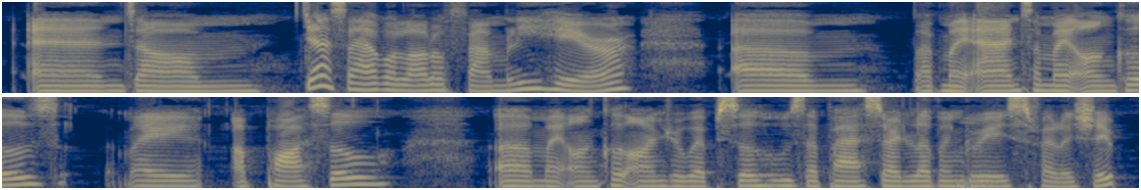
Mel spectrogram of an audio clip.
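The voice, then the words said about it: Strong local accent. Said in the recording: “The raw accent, eh?”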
